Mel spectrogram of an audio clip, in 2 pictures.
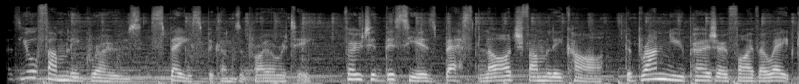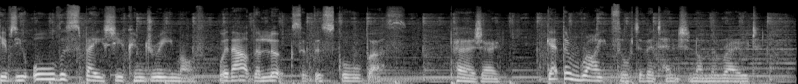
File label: commercial; PEUGEOT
